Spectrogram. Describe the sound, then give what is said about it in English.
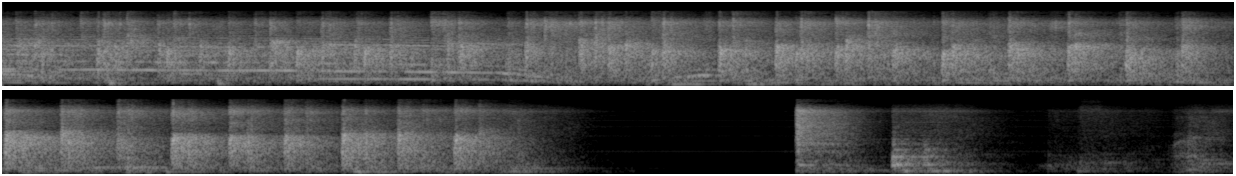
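An audience at a comedy show applauds the first comedy team with dense, steady clapping for several seconds that tapers off, then a short burst after a brief pause. “But put your hands together for your first team, everybody.”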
